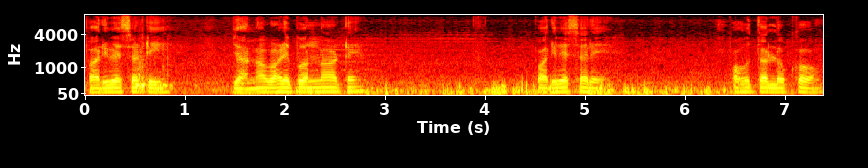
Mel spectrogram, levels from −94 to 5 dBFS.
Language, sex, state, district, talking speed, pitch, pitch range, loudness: Odia, male, Odisha, Khordha, 65 wpm, 105 Hz, 95-110 Hz, -20 LUFS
